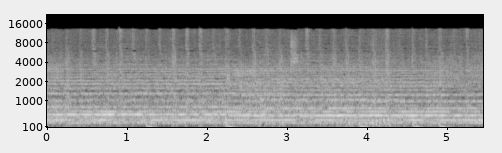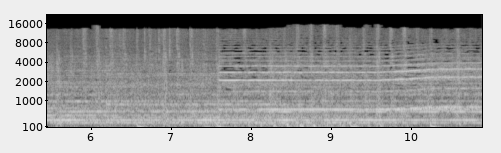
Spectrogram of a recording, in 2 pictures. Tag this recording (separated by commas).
Music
